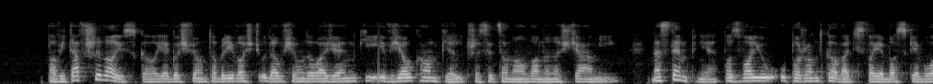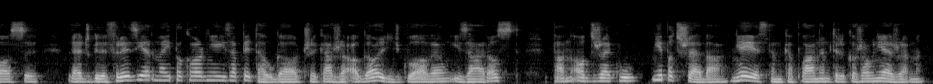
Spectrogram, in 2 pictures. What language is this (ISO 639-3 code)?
pol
